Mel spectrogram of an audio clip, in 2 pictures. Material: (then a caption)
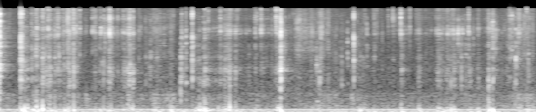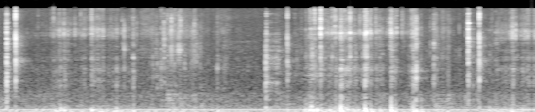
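Glycerin soap. A solid, pale, translucent rectangular glycerin soap bar is held in the palm while a box-cutter blade scrapes off white curled shavings. Dense, crisp scraping and crackling with bright, brittle detail runs throughout, with a few sharper snaps. A steady low hum sits underneath.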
